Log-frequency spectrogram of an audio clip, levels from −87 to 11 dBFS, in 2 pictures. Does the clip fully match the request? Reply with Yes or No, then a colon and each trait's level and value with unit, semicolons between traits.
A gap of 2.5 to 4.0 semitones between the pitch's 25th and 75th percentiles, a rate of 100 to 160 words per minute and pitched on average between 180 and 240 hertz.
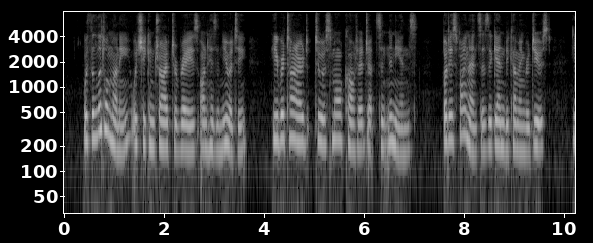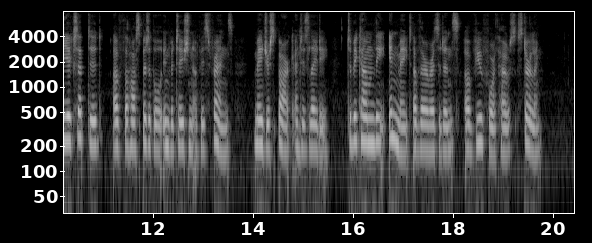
Yes: average, 3.1 semitones; average, 155 wpm; high, 190 Hz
